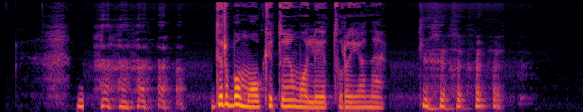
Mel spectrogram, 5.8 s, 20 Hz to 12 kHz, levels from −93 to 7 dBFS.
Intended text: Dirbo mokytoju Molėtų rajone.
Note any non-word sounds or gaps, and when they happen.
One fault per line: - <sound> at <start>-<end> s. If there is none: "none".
- laugh at 0.9-1.9 s
- laugh at 4.2-5.1 s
